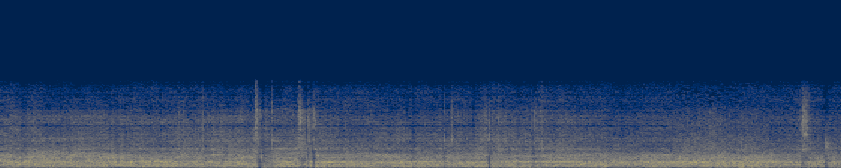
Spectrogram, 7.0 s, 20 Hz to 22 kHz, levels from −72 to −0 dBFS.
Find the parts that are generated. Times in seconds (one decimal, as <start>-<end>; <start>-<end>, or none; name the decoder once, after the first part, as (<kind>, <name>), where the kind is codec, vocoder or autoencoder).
0.0-5.6 (codec, SNAC); 6.4-7.0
